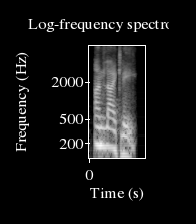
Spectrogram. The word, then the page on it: unlikely: Indian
